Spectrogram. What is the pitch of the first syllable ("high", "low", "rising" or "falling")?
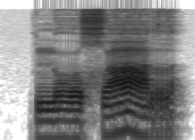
low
